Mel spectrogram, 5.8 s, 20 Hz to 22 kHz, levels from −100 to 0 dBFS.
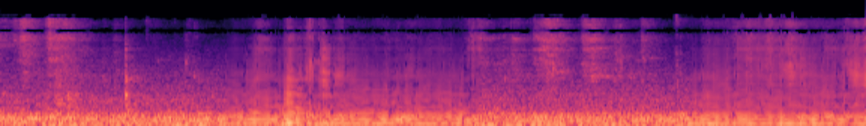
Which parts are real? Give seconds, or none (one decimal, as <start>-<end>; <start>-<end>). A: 0.0-1.5; 3.2-4.6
